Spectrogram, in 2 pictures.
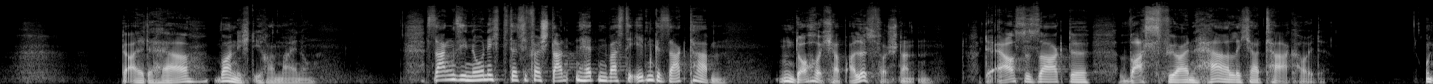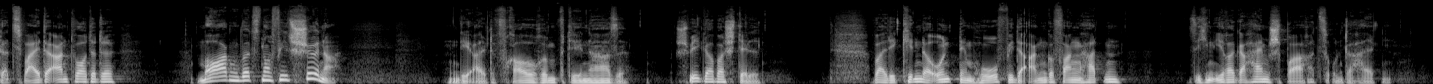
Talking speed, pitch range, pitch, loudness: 140 wpm, 85-145 Hz, 110 Hz, -16 LUFS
